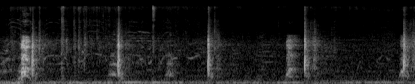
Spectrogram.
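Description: Puppies yapping, two short sharp yaps, one a fraction of a second in and one about three seconds in, among a series of sharp clicks and snaps about once a second.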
